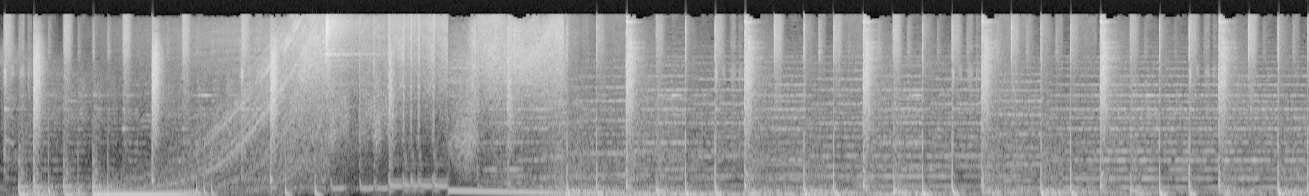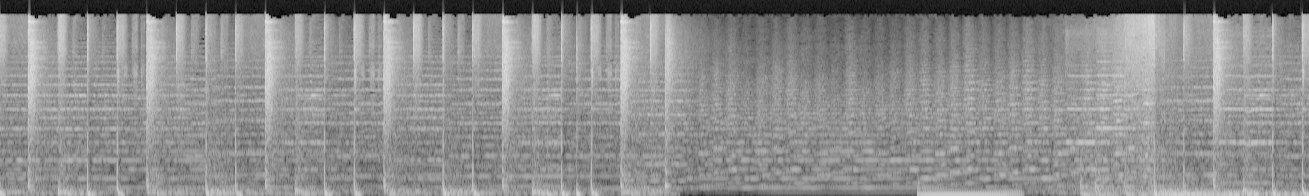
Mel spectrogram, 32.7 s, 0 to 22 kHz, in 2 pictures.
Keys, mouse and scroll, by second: 5.2 Right, 6.1 Up, 7.5 ctrl+click, 7.8 right click, 12.2 double click.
